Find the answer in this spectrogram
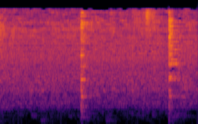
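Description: Diced sausage, bread, tomatoes and pickles sizzling steadily in a hot frying pan. A single sharp clink about halfway through as a spoon scrapes against the plate.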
